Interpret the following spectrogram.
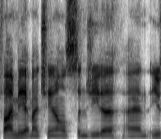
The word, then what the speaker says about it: Songeta: channel, Sanjita, and you say it kind of like son, like somebody's son, and it's a long E, so Jita. I say I don't say my name too often in the videos, but a lot of people say Son Geta.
